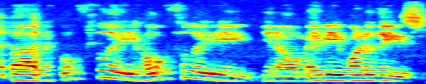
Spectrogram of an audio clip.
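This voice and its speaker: The man's pitch is fairly high and his intonation lively. He keeps a moderate pace. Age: 50s. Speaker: musician. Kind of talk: casual chat. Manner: animated.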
